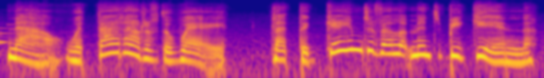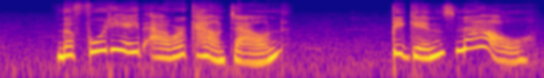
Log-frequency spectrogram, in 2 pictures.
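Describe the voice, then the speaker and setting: An actress playing a poised, sly festival organizer in an anime game, speaking with playful, leisurely teasing. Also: female voice, on the high side, big pitch swings, measured pace. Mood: formal, announcing.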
